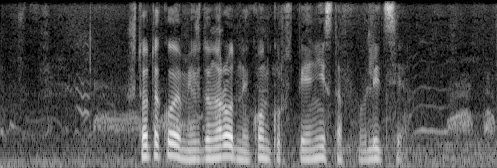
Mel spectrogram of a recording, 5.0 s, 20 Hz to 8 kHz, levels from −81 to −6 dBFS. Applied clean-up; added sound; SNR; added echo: none; none; none; none.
